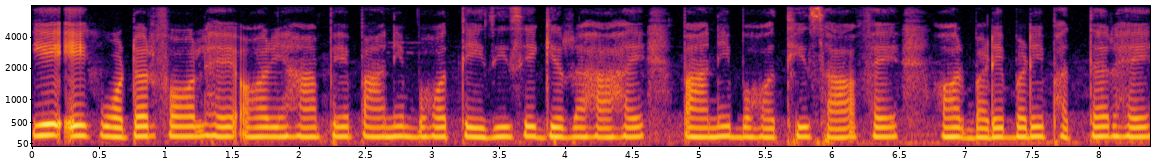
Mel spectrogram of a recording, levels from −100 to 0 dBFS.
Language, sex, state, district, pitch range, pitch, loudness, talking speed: Hindi, female, Maharashtra, Mumbai Suburban, 200-210 Hz, 205 Hz, -16 LUFS, 165 wpm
